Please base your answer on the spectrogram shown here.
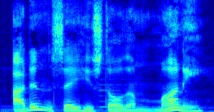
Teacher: The stress is on money.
